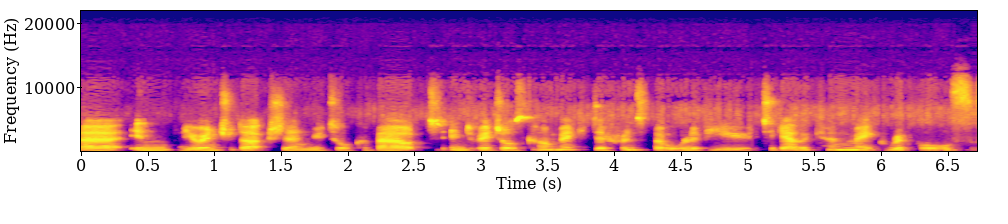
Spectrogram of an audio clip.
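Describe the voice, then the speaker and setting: A woman with a fairly low pitch speaks in a British accent. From Zimbabwe. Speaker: food sustainability manager. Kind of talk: panel introduction. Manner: hesitant, many fillers.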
